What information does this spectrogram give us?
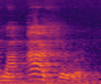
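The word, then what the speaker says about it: מעשר: and Malachi 3 8-10 means tempting in Hebrew and it's pronounced my Ashura attempt of every penny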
